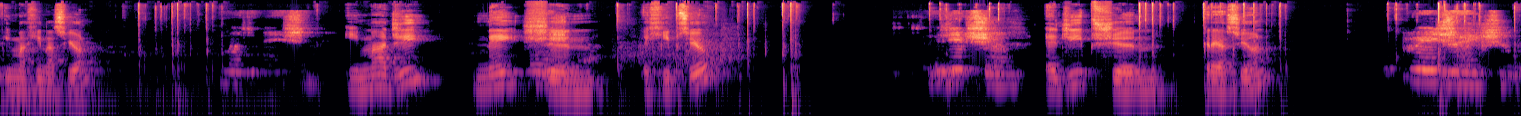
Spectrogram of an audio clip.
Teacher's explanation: when you have the t plus IO you pronounce the T like shh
